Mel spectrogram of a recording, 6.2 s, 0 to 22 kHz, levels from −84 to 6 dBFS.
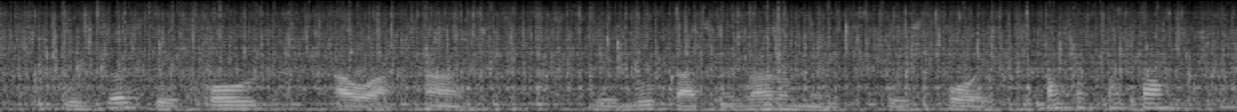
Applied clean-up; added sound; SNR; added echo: none; Water tap, faucet / Liquid; 1 dB; none.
